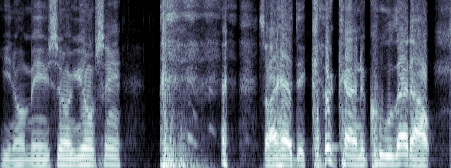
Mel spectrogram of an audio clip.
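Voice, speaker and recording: A New Jersey accent in a dry, close sound with no echo. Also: man. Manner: casual, many fillers.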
